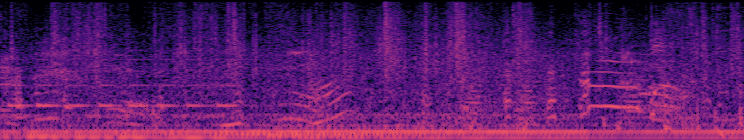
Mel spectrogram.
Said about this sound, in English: Chicken!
